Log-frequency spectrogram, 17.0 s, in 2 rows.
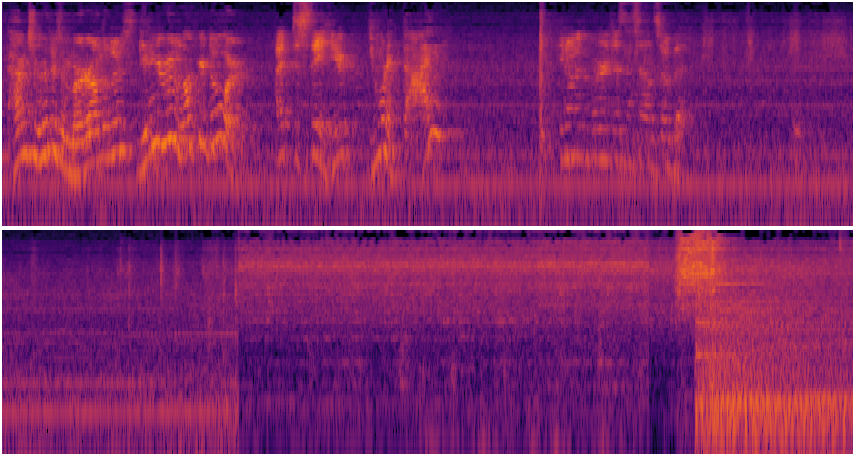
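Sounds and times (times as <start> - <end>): shower water spraying: 10.9 - 15.9
loud burst of noise: 15.0 - 17.0
low steady hum: 15.6 - 17.0.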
